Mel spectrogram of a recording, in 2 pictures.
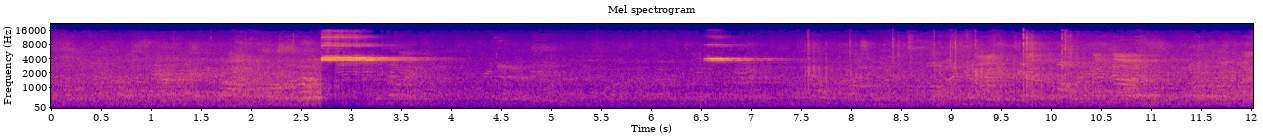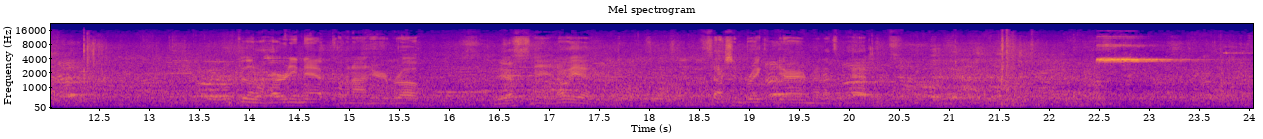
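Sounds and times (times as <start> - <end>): crowd chatter: 0.0 - 24.0
referee's whistle: 2.7 - 3.9, 6.5 - 7.4, 22.4 - 23.5.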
